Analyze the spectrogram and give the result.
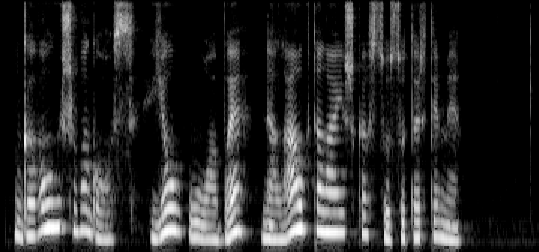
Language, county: Lithuanian, Klaipėda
